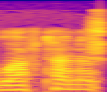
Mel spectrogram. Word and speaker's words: lieutenant: Did you explain to them that lieutenant is pronounced left tenant some places?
